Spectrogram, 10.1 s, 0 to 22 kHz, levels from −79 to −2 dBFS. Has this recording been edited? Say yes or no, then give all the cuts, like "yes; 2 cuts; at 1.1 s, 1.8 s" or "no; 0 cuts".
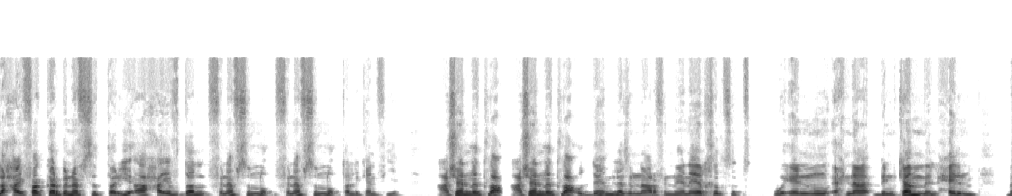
yes; 3 cuts; at 2.7 s, 5.0 s, 7.6 s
